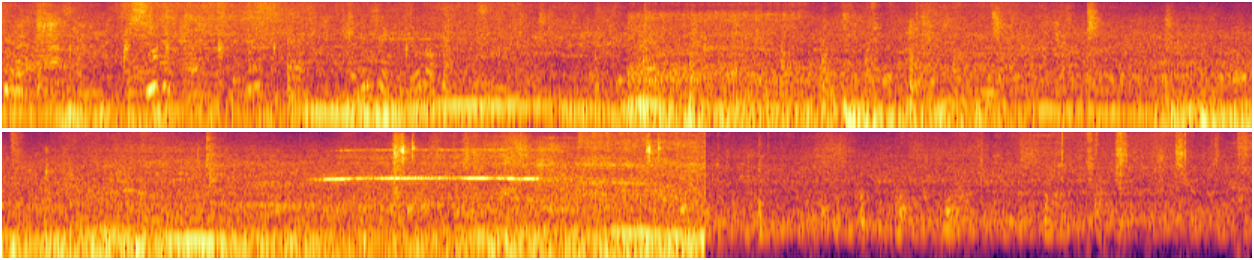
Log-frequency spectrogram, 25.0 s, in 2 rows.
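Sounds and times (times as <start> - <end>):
moving train rumble: 0.0 - 19.6.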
